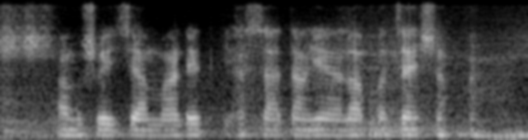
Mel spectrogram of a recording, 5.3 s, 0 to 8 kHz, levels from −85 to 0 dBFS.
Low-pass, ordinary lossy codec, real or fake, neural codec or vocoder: 7.2 kHz; Opus, 32 kbps; fake; codec, 16 kHz, 0.4 kbps, LongCat-Audio-Codec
